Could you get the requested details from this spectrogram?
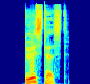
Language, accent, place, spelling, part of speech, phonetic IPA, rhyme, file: German, Germany, Berlin, döstest, verb, [ˈdøːstəst], -øːstəst, De-döstest.ogg
- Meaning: inflection of dösen: 1. second-person singular preterite 2. second-person singular subjunctive II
